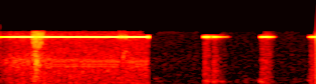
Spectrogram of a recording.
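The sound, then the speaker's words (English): Pure electronic test tones of chakra frequencies: a steady high-pitched tone held for about a second and a half, then three short beeps at the same pitch, clear and loud with no voices. “Those were the chakra frequencies.”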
